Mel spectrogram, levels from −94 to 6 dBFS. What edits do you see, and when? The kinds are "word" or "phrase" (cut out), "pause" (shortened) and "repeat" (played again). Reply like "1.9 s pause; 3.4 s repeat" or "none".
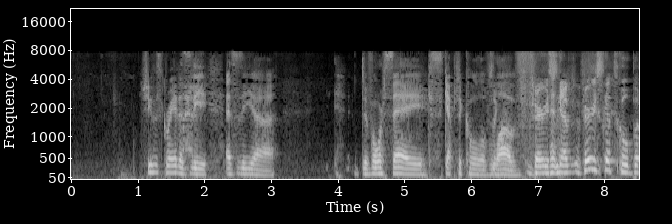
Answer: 1.0 s pause; 5.3 s phrase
